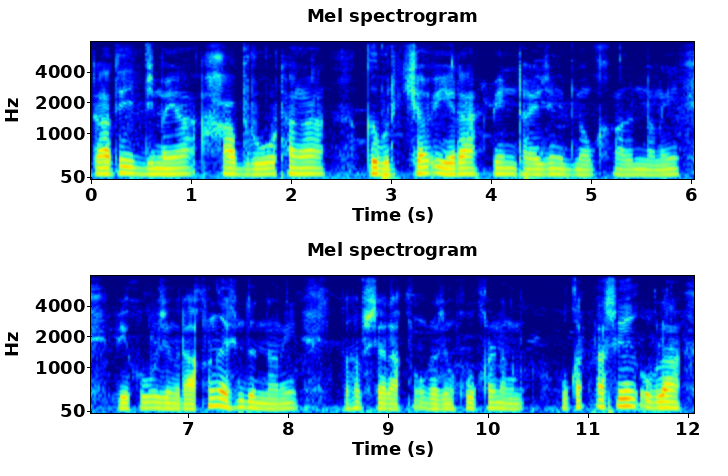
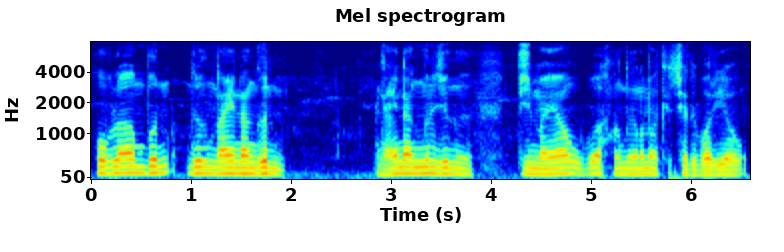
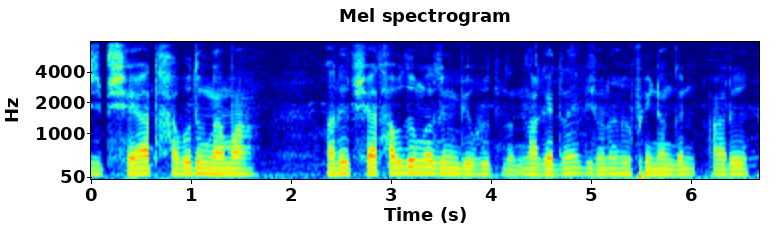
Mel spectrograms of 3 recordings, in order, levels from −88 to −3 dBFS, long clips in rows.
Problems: constant background noise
